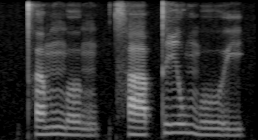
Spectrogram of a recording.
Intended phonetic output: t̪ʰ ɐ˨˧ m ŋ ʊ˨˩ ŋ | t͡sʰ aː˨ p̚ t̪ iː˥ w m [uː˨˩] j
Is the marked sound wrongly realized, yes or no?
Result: no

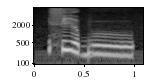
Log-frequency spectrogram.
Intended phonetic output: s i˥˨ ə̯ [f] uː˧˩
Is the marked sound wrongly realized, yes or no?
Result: yes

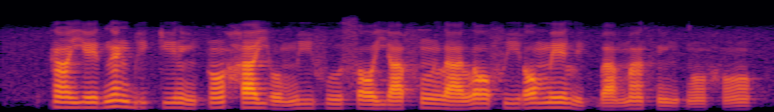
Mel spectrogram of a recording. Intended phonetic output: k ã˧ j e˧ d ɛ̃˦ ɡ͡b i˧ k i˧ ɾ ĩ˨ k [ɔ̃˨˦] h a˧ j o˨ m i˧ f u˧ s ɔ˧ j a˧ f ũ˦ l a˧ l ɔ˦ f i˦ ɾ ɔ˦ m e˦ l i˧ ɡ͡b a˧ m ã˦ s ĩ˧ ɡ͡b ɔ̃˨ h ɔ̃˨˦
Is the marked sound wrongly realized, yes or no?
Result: no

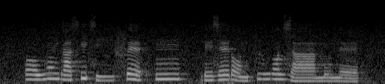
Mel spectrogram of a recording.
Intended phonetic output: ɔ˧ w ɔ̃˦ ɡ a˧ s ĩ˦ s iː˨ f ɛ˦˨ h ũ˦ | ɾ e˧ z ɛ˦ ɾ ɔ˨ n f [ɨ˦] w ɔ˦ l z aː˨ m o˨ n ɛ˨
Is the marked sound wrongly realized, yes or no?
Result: no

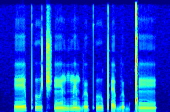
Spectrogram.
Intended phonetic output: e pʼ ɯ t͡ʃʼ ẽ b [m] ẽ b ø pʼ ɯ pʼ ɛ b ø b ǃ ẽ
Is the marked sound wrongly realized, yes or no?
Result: no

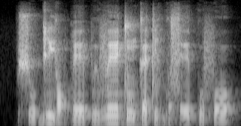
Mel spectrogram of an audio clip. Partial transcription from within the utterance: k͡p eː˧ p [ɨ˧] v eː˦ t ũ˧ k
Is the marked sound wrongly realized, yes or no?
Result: no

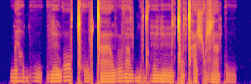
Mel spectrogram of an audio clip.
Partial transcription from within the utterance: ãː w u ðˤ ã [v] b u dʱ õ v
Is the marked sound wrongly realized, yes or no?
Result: no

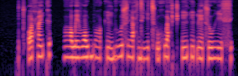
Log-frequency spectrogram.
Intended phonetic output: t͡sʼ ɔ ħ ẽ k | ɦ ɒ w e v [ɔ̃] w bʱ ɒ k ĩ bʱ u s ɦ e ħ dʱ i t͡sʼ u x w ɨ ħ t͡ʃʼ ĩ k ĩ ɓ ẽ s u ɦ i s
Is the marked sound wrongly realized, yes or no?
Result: yes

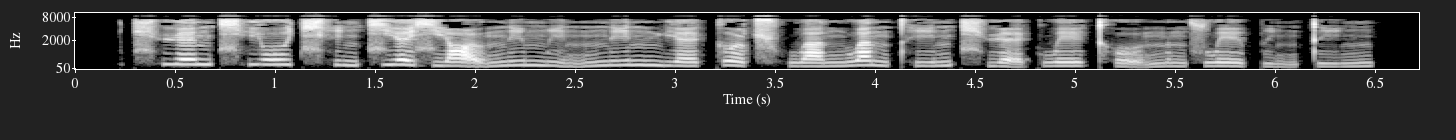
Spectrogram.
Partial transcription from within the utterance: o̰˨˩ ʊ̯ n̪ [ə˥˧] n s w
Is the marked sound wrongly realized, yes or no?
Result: no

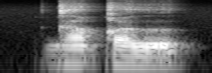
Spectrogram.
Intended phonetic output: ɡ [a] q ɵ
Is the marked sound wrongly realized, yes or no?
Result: no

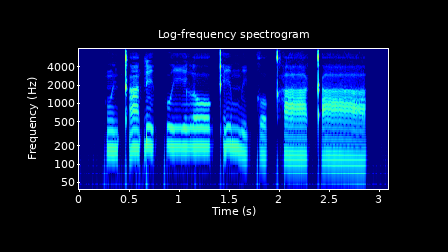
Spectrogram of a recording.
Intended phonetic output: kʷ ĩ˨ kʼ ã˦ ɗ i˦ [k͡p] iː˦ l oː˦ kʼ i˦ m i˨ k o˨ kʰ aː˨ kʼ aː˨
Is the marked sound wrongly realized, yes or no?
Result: yes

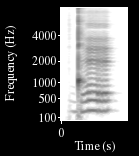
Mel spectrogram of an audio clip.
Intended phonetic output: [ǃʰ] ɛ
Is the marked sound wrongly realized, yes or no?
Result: yes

